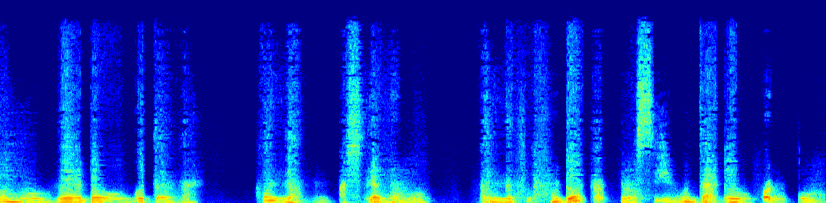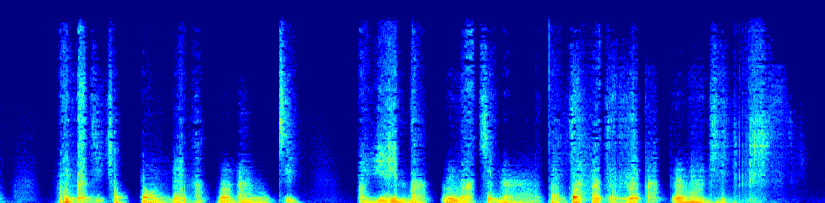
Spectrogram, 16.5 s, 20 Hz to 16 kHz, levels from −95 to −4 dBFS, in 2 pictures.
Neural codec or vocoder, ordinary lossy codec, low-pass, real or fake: codec, 44.1 kHz, 0.9 kbps, DAC; AAC, 48 kbps; 14.4 kHz; fake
